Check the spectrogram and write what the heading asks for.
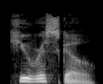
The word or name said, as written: εὑρισκω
